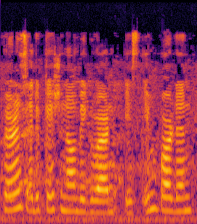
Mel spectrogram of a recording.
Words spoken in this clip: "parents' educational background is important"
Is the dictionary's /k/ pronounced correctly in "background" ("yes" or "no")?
no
